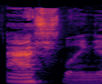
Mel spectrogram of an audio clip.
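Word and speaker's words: Aisling: And it's because he too, like, having heard it from the police, is convinced that Philo has killed, it's pronounced Ashling, it's spelled with an A-I, but the singer, his mother, Philo's mother.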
